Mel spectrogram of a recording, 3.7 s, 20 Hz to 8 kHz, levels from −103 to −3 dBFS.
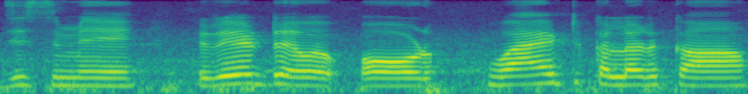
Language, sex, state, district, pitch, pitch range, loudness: Hindi, female, Punjab, Fazilka, 215 Hz, 200-230 Hz, -14 LUFS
